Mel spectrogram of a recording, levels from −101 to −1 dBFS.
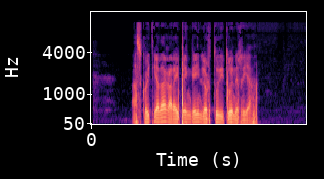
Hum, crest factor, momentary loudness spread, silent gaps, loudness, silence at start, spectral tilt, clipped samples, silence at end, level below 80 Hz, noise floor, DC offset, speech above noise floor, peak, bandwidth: none; 20 dB; 11 LU; none; -20 LUFS; 0.85 s; -6.5 dB/octave; under 0.1%; 0.95 s; -42 dBFS; -73 dBFS; under 0.1%; 53 dB; -2 dBFS; 11.5 kHz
